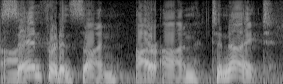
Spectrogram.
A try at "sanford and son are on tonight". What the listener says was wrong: you're pushing that it's like too much too much juice on it do it again so more realistic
